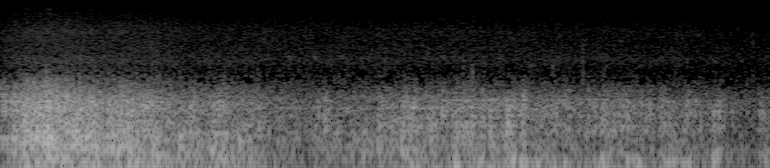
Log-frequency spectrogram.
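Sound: thunder rumbling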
